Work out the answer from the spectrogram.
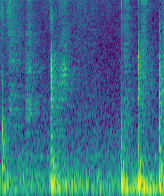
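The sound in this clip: Writing on a board during a lecture: a few faint, scratchy strokes and taps spaced unevenly over a quiet background.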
